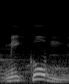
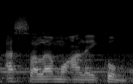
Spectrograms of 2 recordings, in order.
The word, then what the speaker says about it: assalamualaikum: apalagi orang-orang kita nih kalau masuk rumah samikum bahasanya kan mikum gitu. Padahal salah dalam pengucapannya dia. Ketika dia masuk ke rumah dia ucapkan bismillah terus dia bilang assalamualaikum.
